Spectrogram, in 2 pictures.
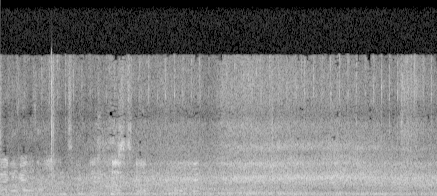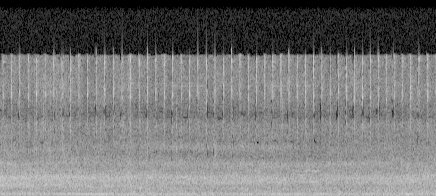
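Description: Steady city traffic noise, vehicles running past, with people's voices in the first couple of seconds.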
